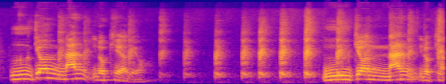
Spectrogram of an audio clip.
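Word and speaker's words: 의견란: 원래는 의결란 이렇게 해야 돼. 그런데 아닙니다. 왜? 둘 다 뭐니까? 한자어기 때문에. 둘 다 한자어예요. 얘도 한자어. 얘도 한자어야. 그럼 실제로 발음할 때 어떻게 해야 돼? 우견난 이렇게 해야 돼요.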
